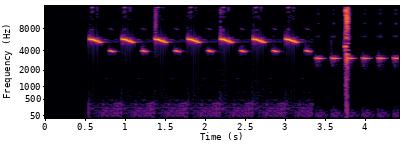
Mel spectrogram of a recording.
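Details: European goldfinch singing a repeated two-part whistle, a high clear note dropping to a lower one, about a dozen times, then a sharp click and a string of lower even chirps.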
